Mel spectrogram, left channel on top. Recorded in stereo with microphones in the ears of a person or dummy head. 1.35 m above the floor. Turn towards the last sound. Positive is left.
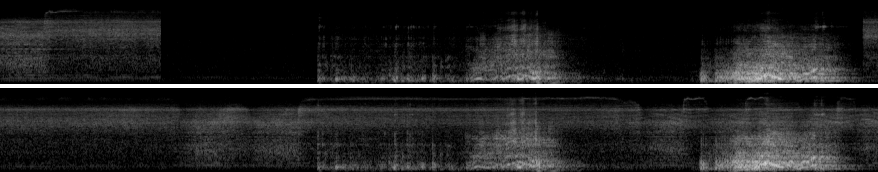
turn(degrees=-75)  # may be behind; listen again after turning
